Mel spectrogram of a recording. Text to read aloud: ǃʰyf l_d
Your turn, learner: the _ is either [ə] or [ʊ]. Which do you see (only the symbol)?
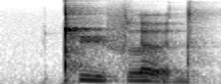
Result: ə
